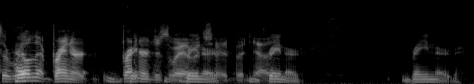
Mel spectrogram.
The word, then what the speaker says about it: Brainard: how you say it reynard it's a real brainerd brainerd but yeah brainerd brainerd has said they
